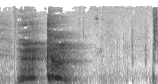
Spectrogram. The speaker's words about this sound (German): Unglaublich, muss man gerade husten.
